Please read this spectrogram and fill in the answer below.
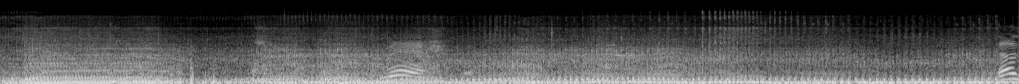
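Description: Yamaha Grizzly 700 ATV's single-cylinder four-stroke engine running under way through tall grass and brush. About four seconds in comes a brief rising-and-falling voice exclamation.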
